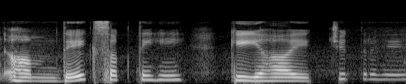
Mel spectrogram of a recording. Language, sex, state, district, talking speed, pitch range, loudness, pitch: Hindi, female, Madhya Pradesh, Dhar, 130 wpm, 170-225 Hz, -17 LUFS, 205 Hz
